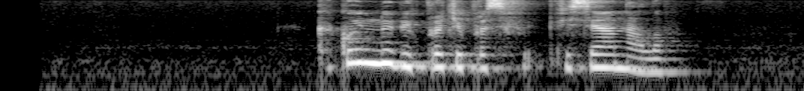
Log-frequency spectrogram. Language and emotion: Russian, neutral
